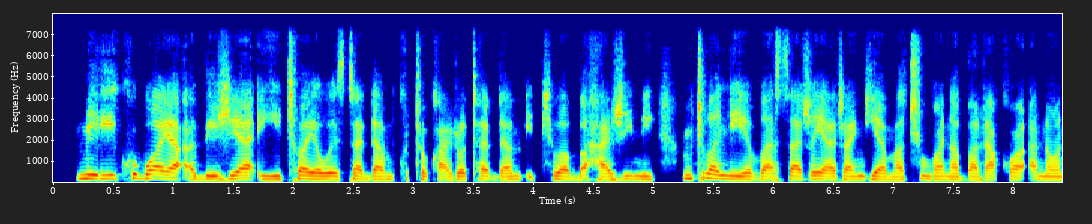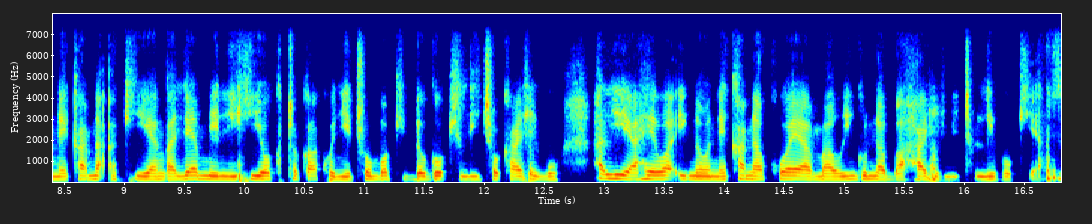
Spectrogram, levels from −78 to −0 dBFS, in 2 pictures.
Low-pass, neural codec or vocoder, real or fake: 7.2 kHz; codec, 16 kHz, 1.1 kbps, Voila-Tokenizer; fake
